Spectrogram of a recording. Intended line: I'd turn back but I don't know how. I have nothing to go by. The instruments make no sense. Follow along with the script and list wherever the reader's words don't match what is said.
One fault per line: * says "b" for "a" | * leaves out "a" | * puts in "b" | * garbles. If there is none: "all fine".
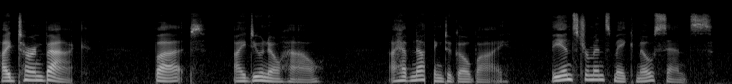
* says "do" for "don't"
